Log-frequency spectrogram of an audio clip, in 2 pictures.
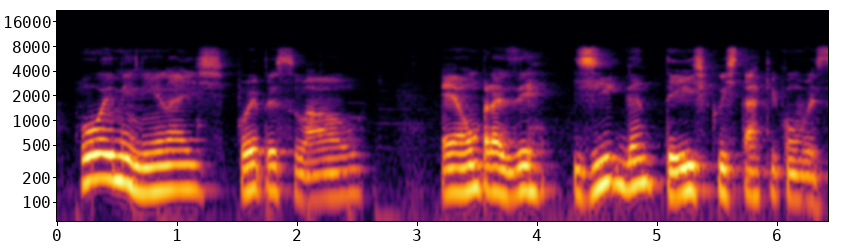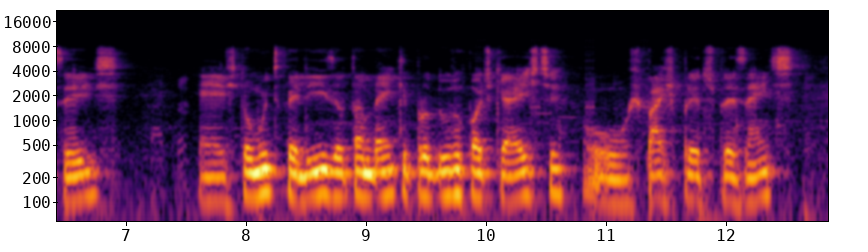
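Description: Over background music, a man with a medium pitch speaks at a very slow pace with ordinary pitch variation. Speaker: nurse, health worker and podcast host. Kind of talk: casual chat interview.

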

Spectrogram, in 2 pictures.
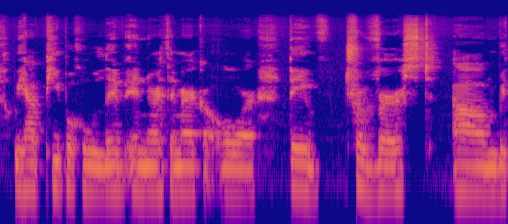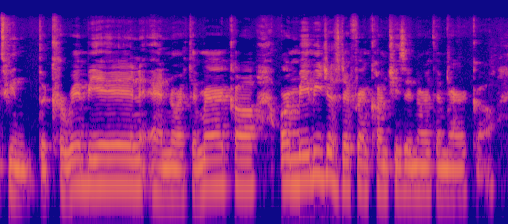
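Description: The speech comes at a moderate pace. Noticeable background noise runs underneath. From Jamaica. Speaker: podcast host. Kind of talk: casual panel discussion.

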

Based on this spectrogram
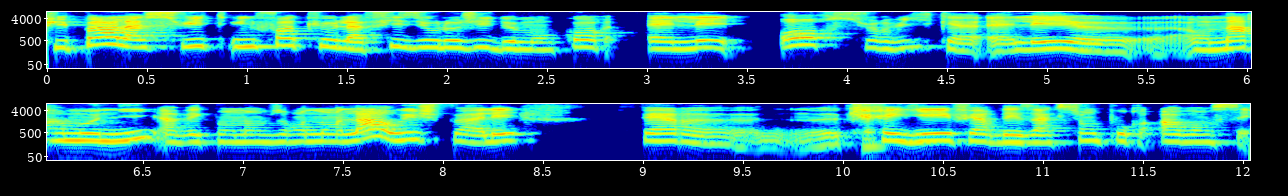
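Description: An unremarkable speaking voice from a woman, fairly high in pitch, with lively intonation at a fairly slow pace. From Algeria. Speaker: pharmacist and life coach. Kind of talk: interview.

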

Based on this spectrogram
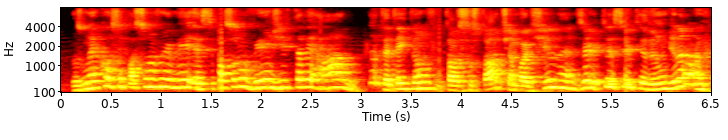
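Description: Through noticeable background noise and audible room echo, a man talks at a very fast pace. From Brazil, Ribeirão Preto (São Paulo interior). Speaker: insurance franchise owner. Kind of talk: casual interview chat.

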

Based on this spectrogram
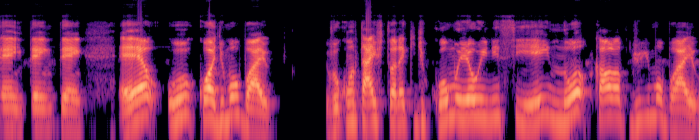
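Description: The speaker proceeds at a middling speed, with little sound in the background. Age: 30s. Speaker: mobile gaming content creator. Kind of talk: casual chat. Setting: live stream.

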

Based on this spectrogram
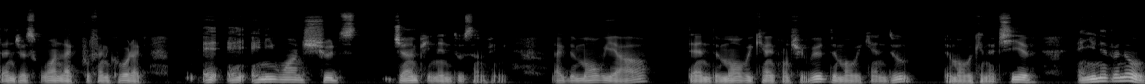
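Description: On a very clean recording with a silent background, the speaker uses ordinary pitch variation and a French accent. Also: man. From France, Paris. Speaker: bartender and bar manager. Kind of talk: interview. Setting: in person, Singapore.

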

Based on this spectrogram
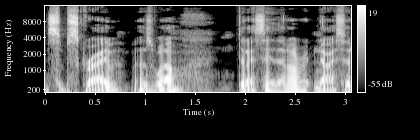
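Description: The reading voice is natural. Its intonation is lively.

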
